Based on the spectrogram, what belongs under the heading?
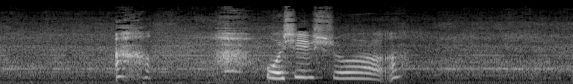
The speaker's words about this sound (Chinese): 吹风机的热风好舒服。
